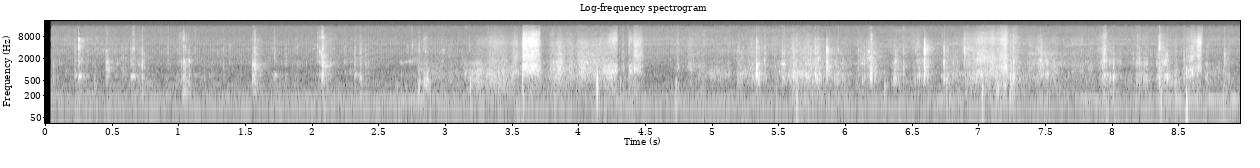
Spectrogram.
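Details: Argus, an English bull terrier crossed with a Rhodesian ridgeback, chomping noisily while eating his dinner: irregular crunching and clicking bites, sharp snaps unevenly spaced, over a steady low indoor hum.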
